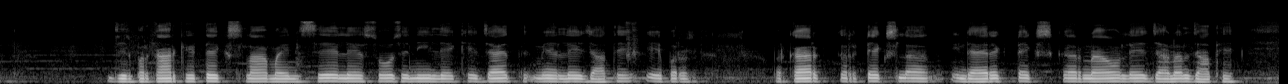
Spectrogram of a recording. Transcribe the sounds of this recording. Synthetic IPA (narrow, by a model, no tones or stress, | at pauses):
d͡ʒɪnpɾəkaːɾkeʈeːkslamaːɪnselesoːt͡ʃnileːked͡ʒaːɪt̪mẽled͡ʒaːt̪ee | pɾəkaːɾkəɾʈeːkslaɪ̃ɳɖaːɪɾekʈʈeːkskəɾnaːõled͡ʒaːnəld͡ʒaːt̪eː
